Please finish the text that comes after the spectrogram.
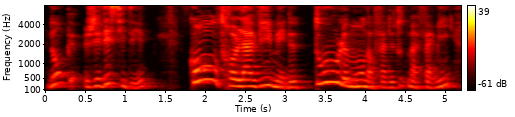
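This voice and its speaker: A woman's voice: a little high, sing-song, a little slow, dark tone. Woman, middle-aged, life coach; earnest, hesitant motivational delivery with frequent fillers. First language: not French.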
